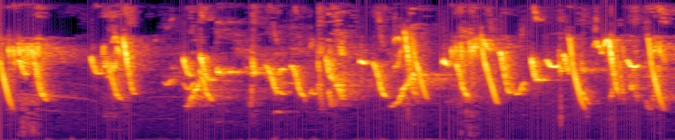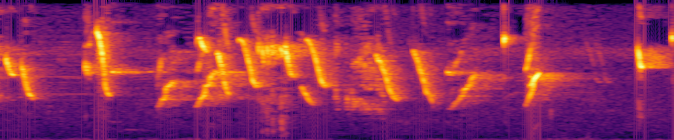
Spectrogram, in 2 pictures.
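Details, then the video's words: Saffron finch producing a long, excited run of thin, high chirps and slurred notes, nearly continuous with one short gap. "Canário da terra fazendo barulho"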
